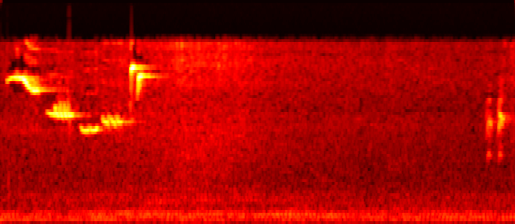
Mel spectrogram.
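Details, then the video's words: Brief high song of a Snowy-browed flycatcher from Songgo Langit mountain: a quick descending run of thin whistled notes in the first second and a half, then low background hum. "KICAU TLEDEKAN GUNUNG SONGGO LANGIT"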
